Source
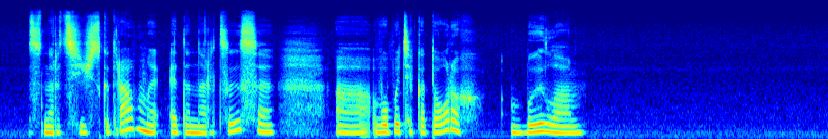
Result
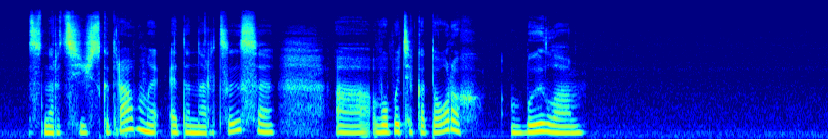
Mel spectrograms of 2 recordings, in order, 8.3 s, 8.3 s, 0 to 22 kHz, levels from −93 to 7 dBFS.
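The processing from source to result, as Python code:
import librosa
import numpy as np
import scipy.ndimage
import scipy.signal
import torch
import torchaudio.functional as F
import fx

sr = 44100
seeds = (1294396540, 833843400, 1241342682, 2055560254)

y = fx.dynamic_eq(x, sr, hz=2500.0, q=0.81, threshold_db=-45.0, ratio=4.0, max_db=-4)
y = y * 10.0 ** (-5.5 / 20.0)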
